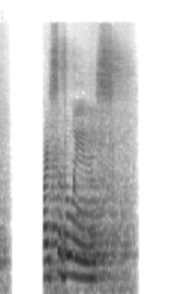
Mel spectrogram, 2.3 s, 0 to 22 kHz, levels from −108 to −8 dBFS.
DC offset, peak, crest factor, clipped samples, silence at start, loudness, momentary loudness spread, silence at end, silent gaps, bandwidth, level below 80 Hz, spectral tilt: under 0.1%; -16 dBFS; 16 dB; under 0.1%; 0 s; -31 LUFS; 18 LU; 0.55 s; 0.15-0.58 s; 16 kHz; -60 dBFS; -3.5 dB/octave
